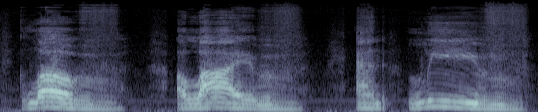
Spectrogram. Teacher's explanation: an unvoiced F the word is leave with a voiced V keep the voicing going throughout the whole word and voice the V leave like that if you stop the voicing at the end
